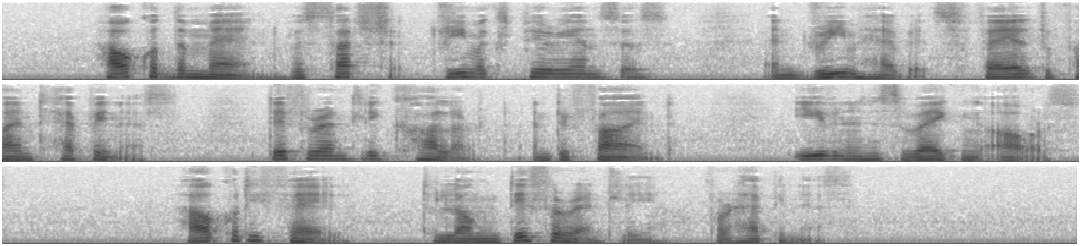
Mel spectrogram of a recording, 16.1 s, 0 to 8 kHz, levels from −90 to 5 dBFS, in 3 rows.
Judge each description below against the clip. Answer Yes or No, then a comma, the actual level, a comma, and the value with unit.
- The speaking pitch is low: Yes, low, 115 Hz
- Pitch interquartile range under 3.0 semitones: No, average, 4.0 semitones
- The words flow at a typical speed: No, slow, 125 wpm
